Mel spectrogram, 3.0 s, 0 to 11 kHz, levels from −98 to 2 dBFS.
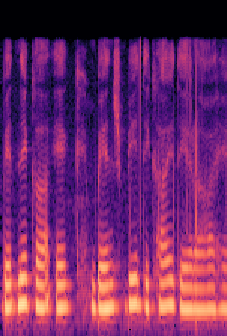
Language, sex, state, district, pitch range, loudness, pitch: Hindi, female, Arunachal Pradesh, Papum Pare, 180-200 Hz, -15 LUFS, 190 Hz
